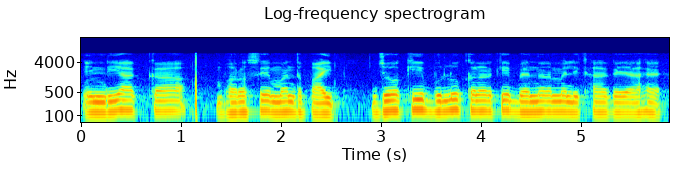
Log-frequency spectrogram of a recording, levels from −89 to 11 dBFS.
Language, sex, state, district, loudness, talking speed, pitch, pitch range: Hindi, male, Jharkhand, Deoghar, -19 LUFS, 155 wpm, 130 Hz, 125-140 Hz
